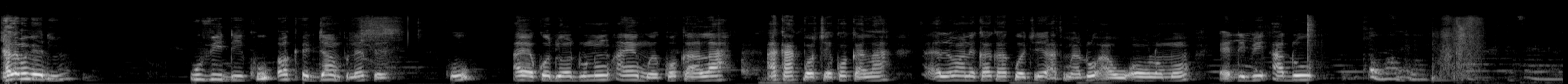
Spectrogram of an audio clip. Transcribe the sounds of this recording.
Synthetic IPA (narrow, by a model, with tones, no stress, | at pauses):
d͡ʒa˨˦lɛ˦me˦ɲɛ˦ɖi˦ | u˦vi˦˨dɪ˨kʰʊ˦ɔ˦kʰɛ˦d͡ʒa˦m˨pnɛ˦t̪ɛ˨ | kʊ˦ | a˨jɛ˨kɔ˦dɪ˨ɔ˨dʊ˨nʊ̃˦ʔa˨jɛ˦mũ˨ɛ˨kɔ˦ka˨la˦a˦ka˨k͡pɔ˨t͡ʃɛ˨kɔ˦ka˨la˦ | ɛ˨lɛ˦wa˦nɪ˨ka˦ka˦k͡pɔ˦˨t͡ʃɛ˦a˨t̪i˦m˨a˨dʊ˦ʔa̰˨wʊ˨ʔɔ˨wlɔ˨mɔ̃˦ | ɛ˨dɪ˨bɪ˦ʔa˨dʊ˦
